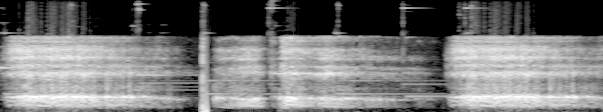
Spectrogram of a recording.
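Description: A bear growling: three long, rough growls, one after another. Light background music with chiming tones runs underneath, and a sharp click comes about two seconds in.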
